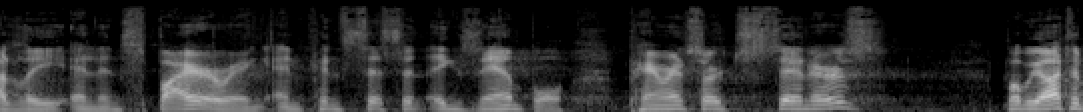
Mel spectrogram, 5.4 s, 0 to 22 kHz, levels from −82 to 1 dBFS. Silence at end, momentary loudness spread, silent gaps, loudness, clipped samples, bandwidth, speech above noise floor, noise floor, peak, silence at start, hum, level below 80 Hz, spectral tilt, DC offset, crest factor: 0 s; 14 LU; none; -30 LUFS; under 0.1%; 16.5 kHz; 32 dB; -62 dBFS; -6 dBFS; 0 s; none; -66 dBFS; -4 dB/octave; under 0.1%; 26 dB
